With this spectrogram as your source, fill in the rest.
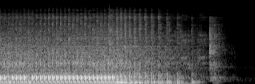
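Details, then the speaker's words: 2020 Boom Vader Grom-clone single, first start, aftermarket Mikuni carb kit, eBay exhaust, emissions delete: rapid even popping at roughly 25 beats a second idling about 3,000 rpm, a little high, then switched off. High idle speed. "so i think it's either a little high i might lower the idle on it but overall guys sounds really good i am really excited idling at about 3 000."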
